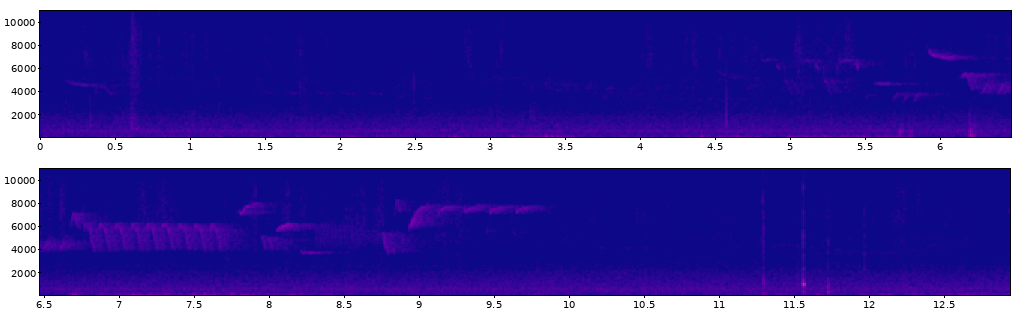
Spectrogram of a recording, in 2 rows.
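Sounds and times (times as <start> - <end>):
songbird trilling: 3.5 - 9.9.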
